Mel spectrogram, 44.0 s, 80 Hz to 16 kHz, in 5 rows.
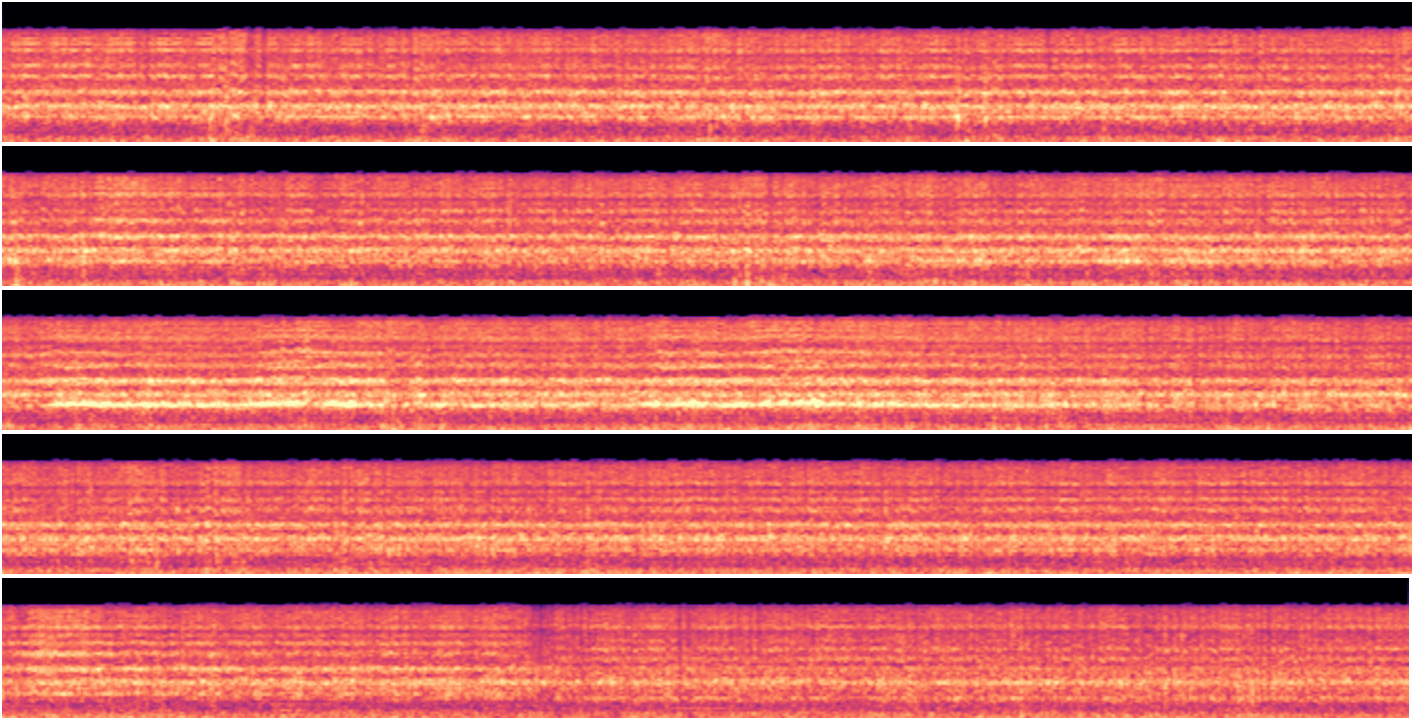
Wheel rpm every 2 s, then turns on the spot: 200, 200, 190, 190, 190, 190, 190, 190, 190, 190, 190, 190, 190, 190, 190, 190, 190, 190, 190, 180, 170, 160.
none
